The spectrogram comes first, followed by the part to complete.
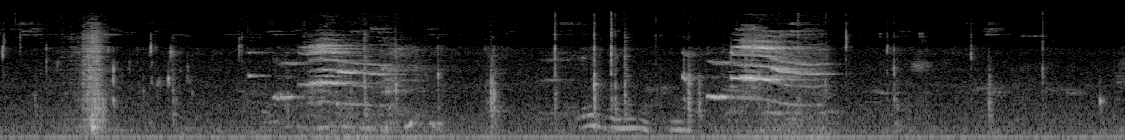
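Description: Two high, wavering animal calls, each about a second long, the second louder, over scattered faint clicks.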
